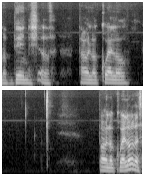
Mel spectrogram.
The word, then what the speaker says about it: Paulo Coelho: Paulo Coelho, that's how you say it, the author's name.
